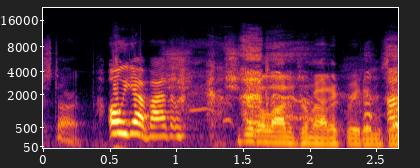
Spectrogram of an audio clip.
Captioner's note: laughs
